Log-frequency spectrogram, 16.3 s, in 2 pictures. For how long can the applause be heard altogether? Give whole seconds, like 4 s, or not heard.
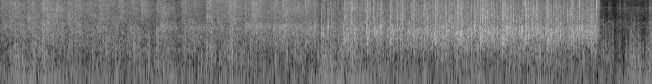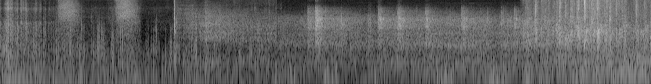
9 s.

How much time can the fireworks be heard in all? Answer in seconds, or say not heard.
6 s.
